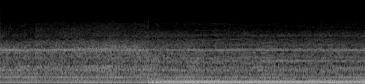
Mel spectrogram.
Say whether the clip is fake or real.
fake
